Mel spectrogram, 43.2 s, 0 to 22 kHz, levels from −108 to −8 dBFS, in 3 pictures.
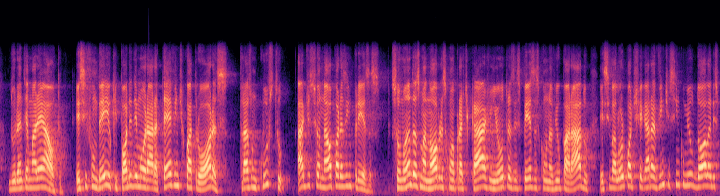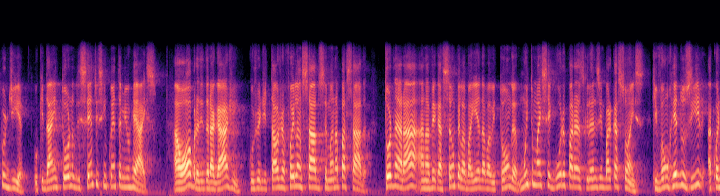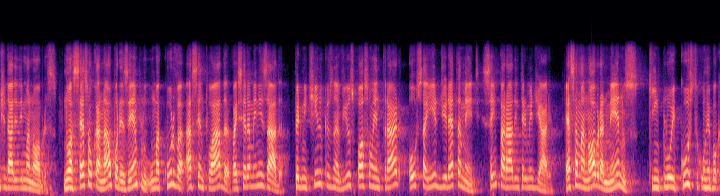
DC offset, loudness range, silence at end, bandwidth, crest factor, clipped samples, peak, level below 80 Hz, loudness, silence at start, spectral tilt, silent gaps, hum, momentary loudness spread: under 0.1%; 4 LU; 0 s; 8.6 kHz; 16 dB; under 0.1%; -4 dBFS; -62 dBFS; -21 LUFS; 0.2 s; -6 dB/octave; none; none; 10 LU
